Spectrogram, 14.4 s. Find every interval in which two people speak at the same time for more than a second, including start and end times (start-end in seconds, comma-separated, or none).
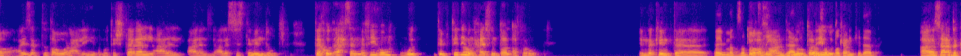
11.2-12.8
